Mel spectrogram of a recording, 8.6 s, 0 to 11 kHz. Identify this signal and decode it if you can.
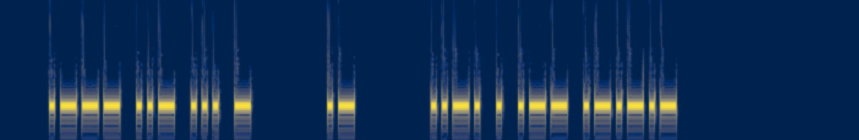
Morse code, heard as a keyed tone, about 21 wpm, 700 Hz. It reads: JUST A FEW.
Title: 2x Word-Spacing - Sentences from Top 300 Words - 22wpm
